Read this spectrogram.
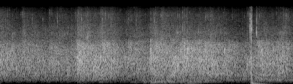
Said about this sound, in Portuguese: Vamos salva de palmas, Senhor, gente.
